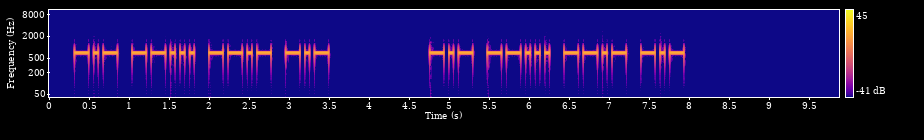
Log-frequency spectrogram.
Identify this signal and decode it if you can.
Morse code, heard as a keyed tone, about 21 wpm, 700 Hz. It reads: K7QK K7QK
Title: USA Call Signs - 4 Characters - Repeated 2x - 20wpm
